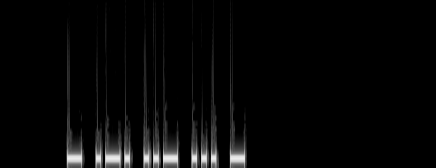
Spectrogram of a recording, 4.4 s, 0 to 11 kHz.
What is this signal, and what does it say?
Morse code, heard as a keyed tone, about 25 wpm, 700 Hz. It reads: TRUST
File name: 5 Letter Words - First 3 Letters Given - 25wpm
